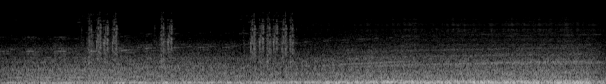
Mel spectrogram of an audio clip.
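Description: A train in Train Sim World rolls in reverse with a steady low rumble, punctuated by a few brief metallic clicks.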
